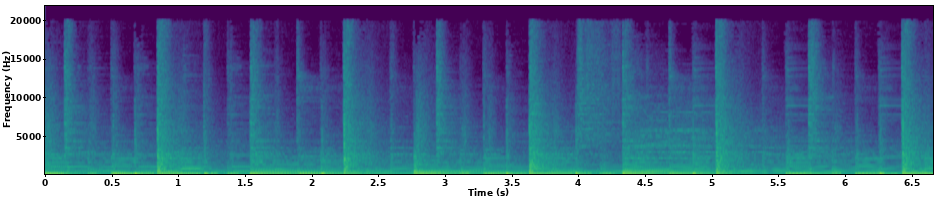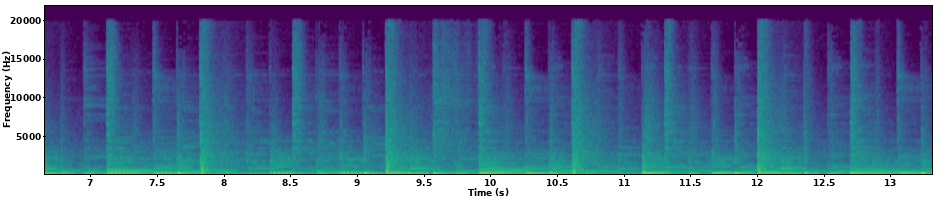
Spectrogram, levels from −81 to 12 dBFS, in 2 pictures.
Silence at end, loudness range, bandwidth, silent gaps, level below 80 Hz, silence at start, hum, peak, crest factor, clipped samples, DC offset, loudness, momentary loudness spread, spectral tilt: 0 s; 1 LU; over 20 kHz; none; -22 dBFS; 0 s; none; -2 dBFS; 14 dB; under 0.1%; under 0.1%; -18 LUFS; 5 LU; -6 dB/octave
